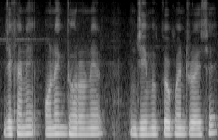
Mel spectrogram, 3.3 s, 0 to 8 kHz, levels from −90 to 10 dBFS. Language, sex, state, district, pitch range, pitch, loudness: Bengali, male, Tripura, West Tripura, 135-140 Hz, 135 Hz, -15 LUFS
